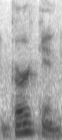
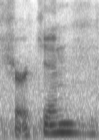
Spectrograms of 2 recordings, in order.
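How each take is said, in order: First: The word begins with a hard G sound. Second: The word begins with a J sound. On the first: The speaker calls it right. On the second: The speaker calls it wrong.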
